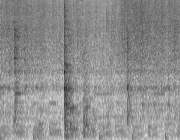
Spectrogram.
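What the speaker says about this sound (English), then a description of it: "So give that a little stir, just kind of wait till the garlic sort of browns up a little bit." Garlic and torn basil sizzle and fry in a pan, a steady crackling hiss broken by a few scraping stirs, close and clear with no voices.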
